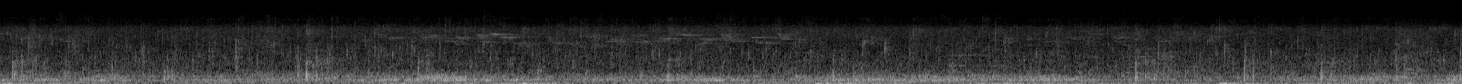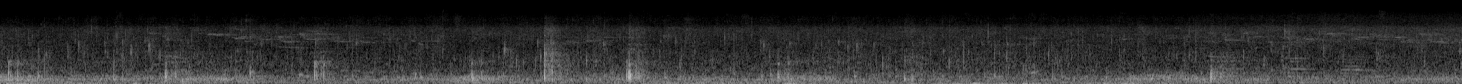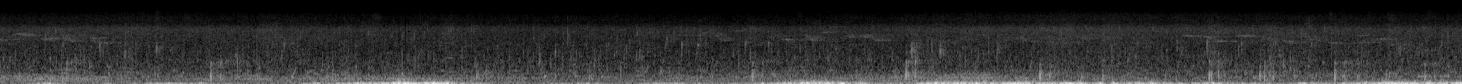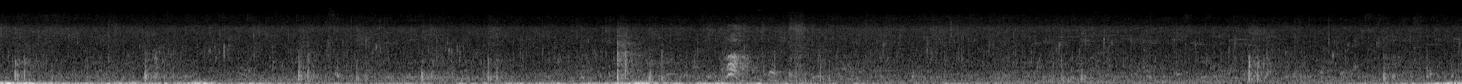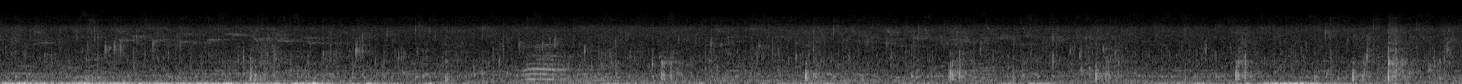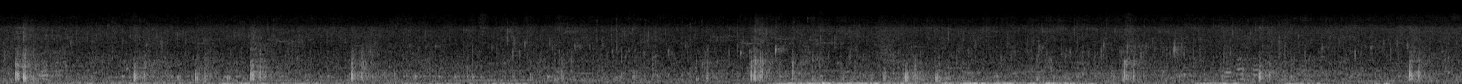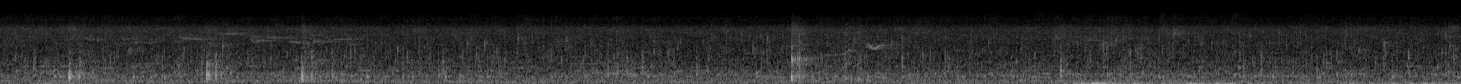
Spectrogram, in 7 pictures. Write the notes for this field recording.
a fountain, of reciprocity, back and forth, appreciating, every offer of yours, never, complaining, about, one of your moves, or moods, a place for swimming, out in the open, sky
